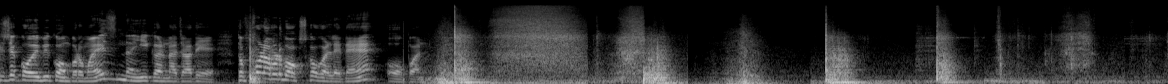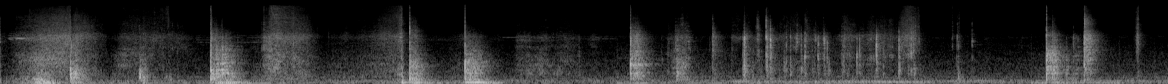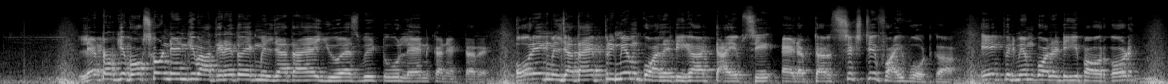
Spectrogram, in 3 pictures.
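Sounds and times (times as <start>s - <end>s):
cardboard scraping and rustling: 9.9s - 13.6s.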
